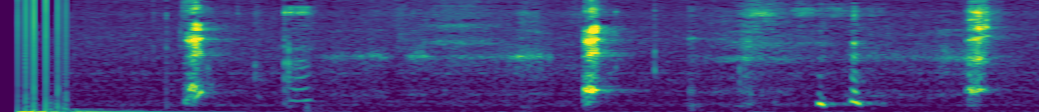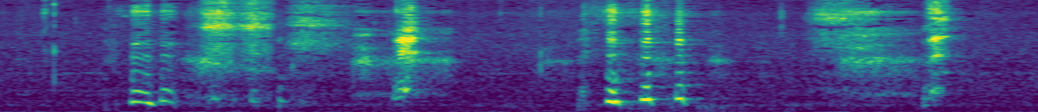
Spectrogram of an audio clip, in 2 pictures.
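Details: Hiccups: short, abrupt catches in the throat repeating irregularly about a dozen times, with light laughter and murmuring in Hindi.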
